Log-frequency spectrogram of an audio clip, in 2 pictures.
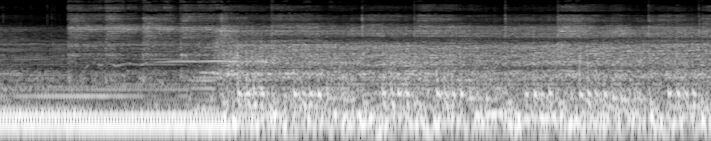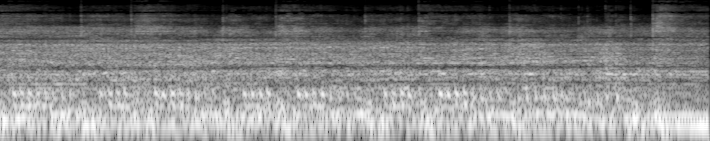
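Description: Loud heavy rock band playing live through a festival PA: a held low bass note rings for about two seconds, then the full band crashes in with distorted guitars and drums in a steady pounding rhythm.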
